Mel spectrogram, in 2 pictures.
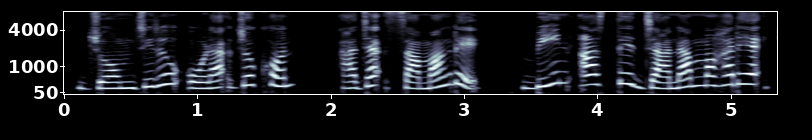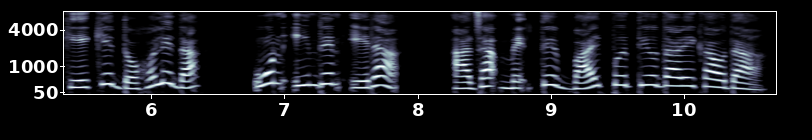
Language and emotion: Santali, surprised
